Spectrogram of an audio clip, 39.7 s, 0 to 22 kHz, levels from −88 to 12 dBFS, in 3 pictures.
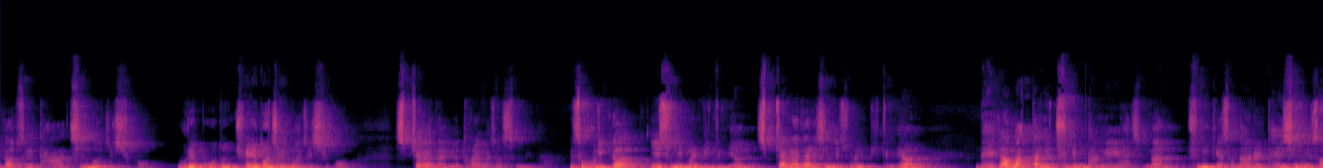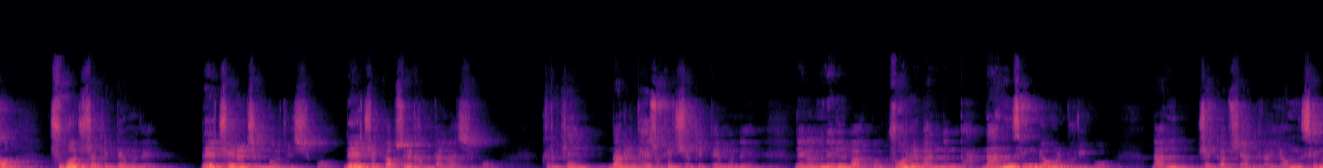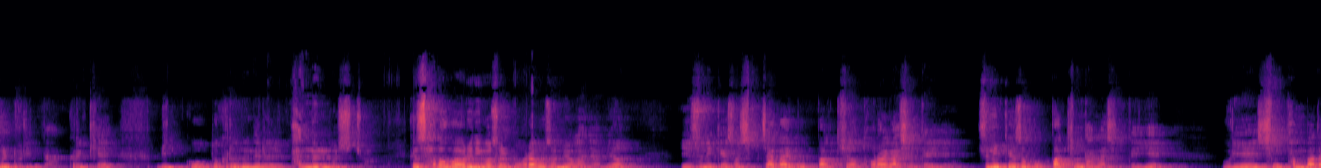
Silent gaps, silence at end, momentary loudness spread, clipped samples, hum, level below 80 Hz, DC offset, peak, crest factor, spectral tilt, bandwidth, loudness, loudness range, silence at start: none; 0 s; 15 LU; under 0.1%; none; -66 dBFS; under 0.1%; -8 dBFS; 20 dB; -5 dB/octave; 14 kHz; -28 LUFS; 6 LU; 0 s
